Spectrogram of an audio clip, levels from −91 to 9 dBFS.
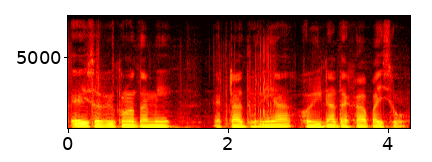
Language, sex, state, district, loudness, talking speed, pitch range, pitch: Assamese, male, Assam, Sonitpur, -16 LUFS, 110 wpm, 120-125 Hz, 125 Hz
